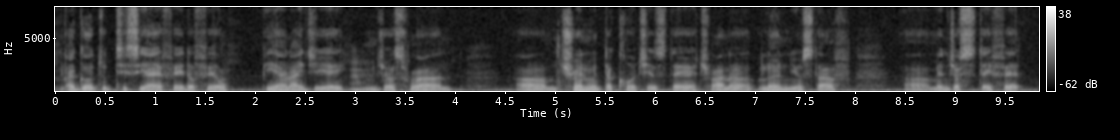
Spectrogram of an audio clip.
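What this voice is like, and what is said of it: Hoarse, weakened voice. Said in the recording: “I've been a little bit sick ... my voice is gone a little bit”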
